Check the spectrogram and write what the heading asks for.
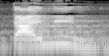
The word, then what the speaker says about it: ptyalin: Saliva contains the enzyme टाइलिन which converts starch into sugar. इसमें जो ये लिखा है PTYALIN है, वो उसमें P साइलेंट होता है, उसको हम टाइलिन बोलते हैं।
